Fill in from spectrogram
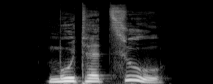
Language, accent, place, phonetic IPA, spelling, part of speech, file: German, Germany, Berlin, [ˌmuːtə ˈt͡suː], mute zu, verb, De-mute zu.ogg
- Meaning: inflection of zumuten: 1. first-person singular present 2. first/third-person singular subjunctive I 3. singular imperative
